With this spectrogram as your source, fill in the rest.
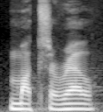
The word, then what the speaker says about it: mozzarella: Nothing makes me more mad than whenever they don't pronounce the vowel at the end. Prosciutto, mozzarella.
